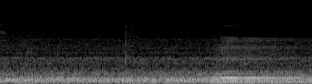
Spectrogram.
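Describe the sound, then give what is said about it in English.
An air conditioner runs in a big room with a loud, steady low droning rumble throughout, picking up a slightly higher-pitched whine toward the end, with no voices over it. “It's the air conditioner. You can hear the, the air, and it sounds loud to me.”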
